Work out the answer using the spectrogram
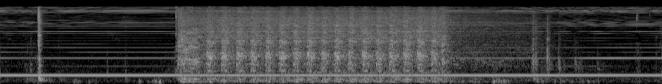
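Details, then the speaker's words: Toyota after cleaning idle air control valve in throttle body with throttle body cleaner and compressed air: starter churns about three to four beats a second for nearly three seconds without catching, rough at first, some smoke, then runs good; hard cranking start after cleaning. "you see and you see it's having a rough time starting so that's that's normal"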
